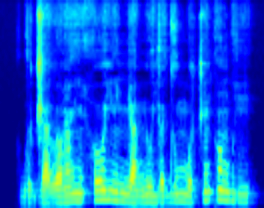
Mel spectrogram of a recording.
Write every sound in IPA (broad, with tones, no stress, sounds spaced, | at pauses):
ɡʷ e˨ d͡ʒ a˨ l ɔ˧ ɾ ã˦ ɣ ĩ˧ h oː˦ j ĩ˧ ɲ a˨ n u˦˨ j ə˧ d u˧ m o˨ t͡ʃ ɛ̃˦ k ɔ̃˦ ɡ͡b i˧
